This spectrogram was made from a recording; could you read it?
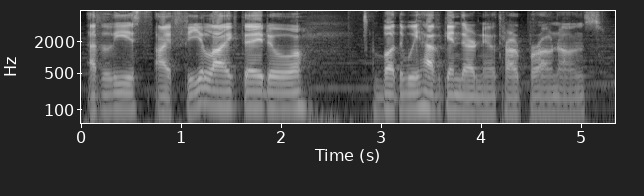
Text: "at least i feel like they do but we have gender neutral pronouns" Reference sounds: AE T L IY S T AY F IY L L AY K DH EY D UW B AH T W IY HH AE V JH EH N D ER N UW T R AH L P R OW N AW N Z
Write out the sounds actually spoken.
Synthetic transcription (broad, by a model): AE T L IY S T AY F IY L L AY K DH EY D UW B AH T W IY HH AE V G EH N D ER N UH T R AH L P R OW N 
